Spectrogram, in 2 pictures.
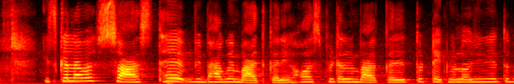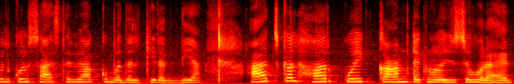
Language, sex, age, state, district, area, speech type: Hindi, female, 30-45, Madhya Pradesh, Betul, urban, spontaneous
